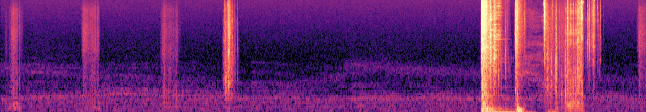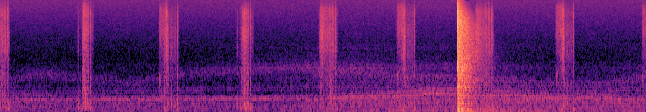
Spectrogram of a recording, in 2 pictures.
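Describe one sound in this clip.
Footsteps thud at a walking pace.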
